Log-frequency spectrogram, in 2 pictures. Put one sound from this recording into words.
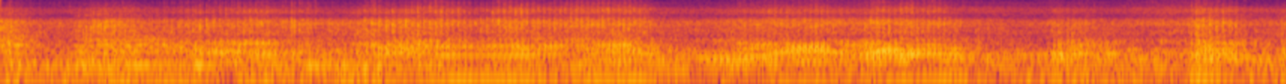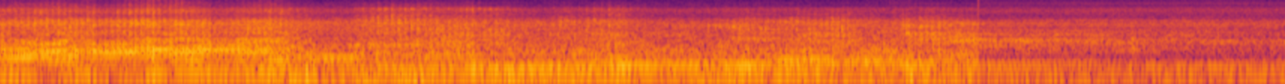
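A quad bike engine buzzes and revs loudly.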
